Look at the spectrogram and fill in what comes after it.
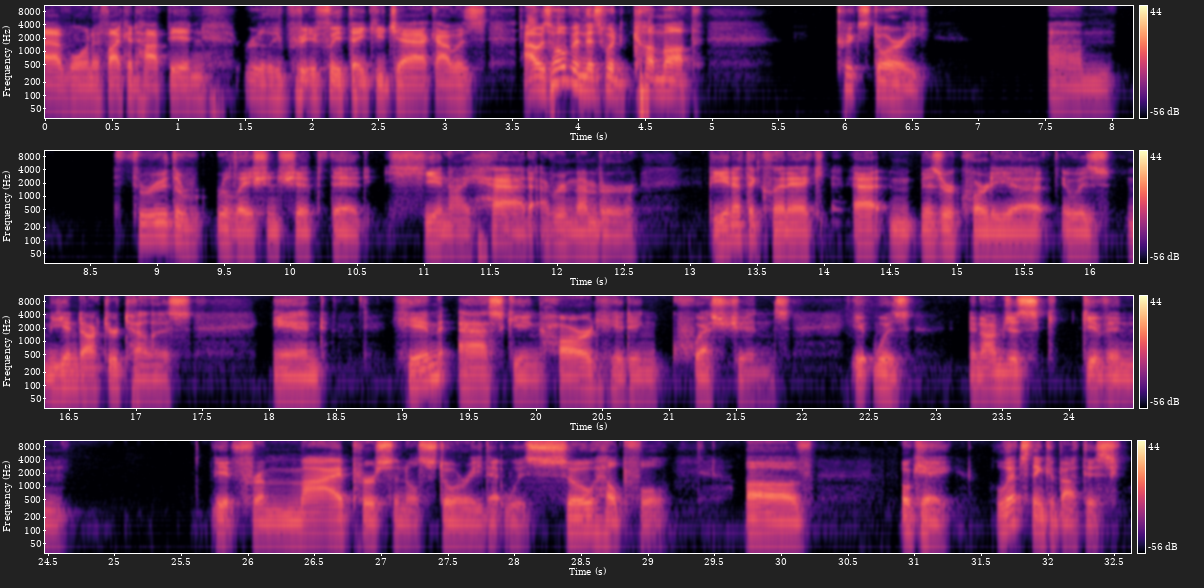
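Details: Adult male speech-language pathologist who stutters; stuttering with audible word repetitions.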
